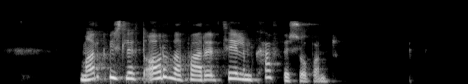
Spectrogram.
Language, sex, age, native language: Icelandic, female, 40-49, Icelandic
